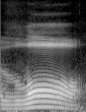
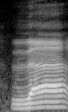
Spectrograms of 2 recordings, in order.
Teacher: Bedanya kalau huruf lo itu tebal, huruf za itu tipis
